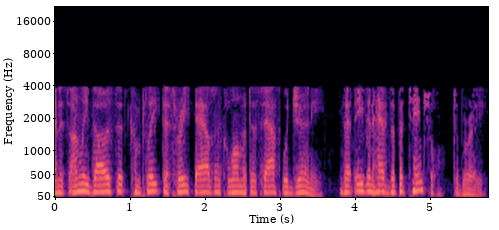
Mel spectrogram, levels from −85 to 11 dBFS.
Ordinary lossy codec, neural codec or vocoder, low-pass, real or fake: AAC, 16 kbps; codec, 16 kHz, 8 kbps, FreqCodec, larger model; 7.2 kHz; fake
